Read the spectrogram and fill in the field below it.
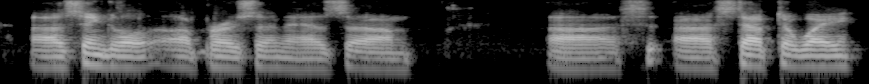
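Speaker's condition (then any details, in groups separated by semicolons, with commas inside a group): ALS; speech issues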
